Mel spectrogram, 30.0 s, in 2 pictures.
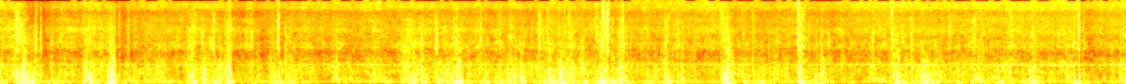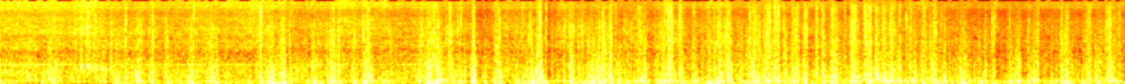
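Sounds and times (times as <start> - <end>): thin steady whine: 0.0 - 29.1
train wheels rumbling on rails: 0.0 - 30.0
wind buffeting microphone: 0.0 - 30.0.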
